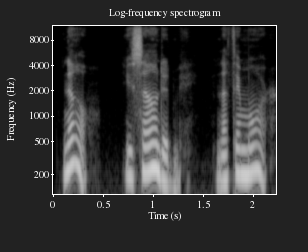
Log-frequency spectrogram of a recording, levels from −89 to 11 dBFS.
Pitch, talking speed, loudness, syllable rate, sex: 200 Hz, 160 wpm, -19 LUFS, 5.3 syllables/s, female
